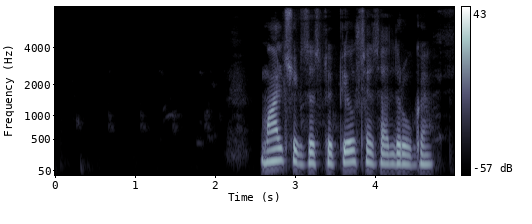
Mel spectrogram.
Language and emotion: Russian, neutral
